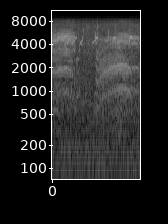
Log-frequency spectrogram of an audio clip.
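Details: Baby meerkats, about 25 days old and not yet moving with the group, give a continuous harsh, buzzy calling with rising and falling tones, one call running into the next.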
